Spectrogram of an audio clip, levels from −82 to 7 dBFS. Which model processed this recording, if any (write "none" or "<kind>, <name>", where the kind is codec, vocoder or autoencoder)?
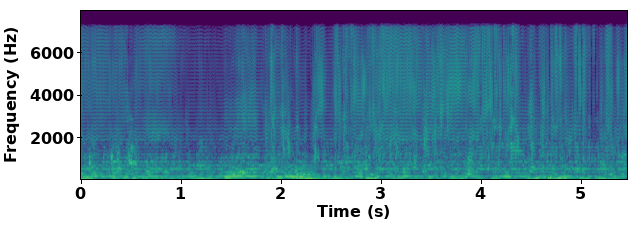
vocoder, BigVGAN v2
